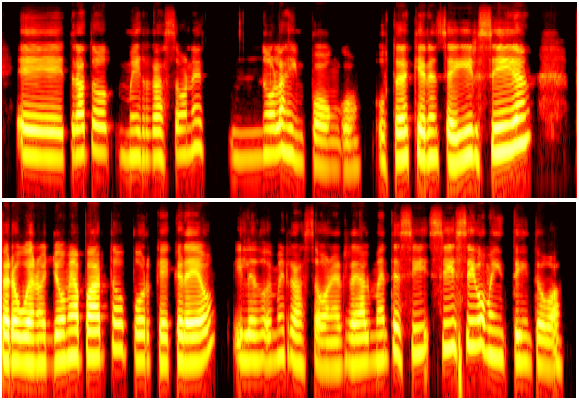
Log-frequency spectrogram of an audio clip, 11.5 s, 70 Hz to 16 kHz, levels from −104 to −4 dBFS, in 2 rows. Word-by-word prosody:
eh 225 -2 0
trato 245 +1 -3
mis 225 0 -11
razones 240 +5 -7 0.2
no 220 +2 -7
las 265 -1 0
impongo. 170 -6 -7
Ustedes 215 +3 +1
quieren 225 -1 +1
seguir, 215 +4 +1
sigan, 270 - +5 0.4
pero 200 -1 +7
bueno, 190 -1 +4
yo 205 +3 0
me 230 - +3
aparto 230 +4 +4
porque 195 -2 -3
creo 200 - +4
y - - -8
les 205 -1 -3
doy 195 -1 -7
mis 225 +2 -10
razones. 175 -3 -5
Realmente 200 +6 -2
sí 245 +5 -8
sí 290 +1 -3
sigo 310 -1 +1
mi 235 -2 -4
instinto, 195 -4 -4
va. 170 +1 -4
220 Hz, 155 wpm, -22 LUFS, 195-240 Hz, 0.4 s, pero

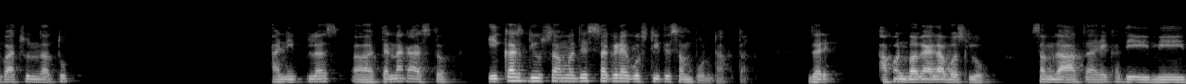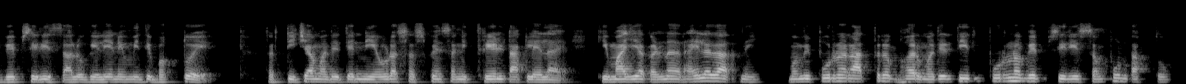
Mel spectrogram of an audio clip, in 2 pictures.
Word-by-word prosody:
वाचून 120 +2 -2
जातो 115 +3 -4 2.1
आणि 120 +1 0
प्लस 130 +1 -2
अ, 110 -1 0
त्यांना 135 +3 +2
काय 135 -2 +1
असतं? 115 -2 -7 0.4
एकाच 165 +5 +6
दिवसामध्ये 150 -1 +3
सगळ्या 150 -1 +3
गोष्टी 135 0 0
ते 130 - +1
संपवून 105 -6 -4
टाकतात. 90 0 -15 0.7
जर - - +3 0.6
आपण 130 -2 +1
बघायला 125 0 +6
बसलो, 115 -3 -1 0.6
समजा 120 -1 +2
आता 115 +1 -3
एखादी 115 +1 -2 0.2
मी 115 0 +1 0.2
वेब 120 0 +1
सिरीज 120 -1 0
चालू 115 0 -1
केली 115 0 +1
आणि 120 0 -1
मी 115 0 -2
ती - - +3
बघतोय, 115 0 -1 0.6
तर - - -5
तिच्यामध्ये 120 0 +1
त्यांनी 120 -1 +1
एवढा 120 +1 +1
सस्पेन्स 120 0 -5
आणि 120 0 -1
थ्रिल 125 0 +2
टाकलेला 115 -1 +1
आहे, 100 -2 -5 0.3
की 120 - 0
माझ्याकडून 120 0 +2
राहिलं 130 +5 +2
जात 140 -3 +2
नाही. 115 -2 -5 0.3
मग 125 - -1
मी 135 +1 +3
पूर्ण 145 0 +1
रात्रभरमध्ये 135 -2 +1
ती 140 - +4 0.2
पूर्ण 150 +2 +1
वेब 145 -1 +2 0.2
सिरीज 130 -1 0
संपवून 130 +4 -4
टाकतो. 120 -1 -8
125 Hz, 140 wpm, -22 LUFS, 115-135 Hz, 2.1 s, एकाच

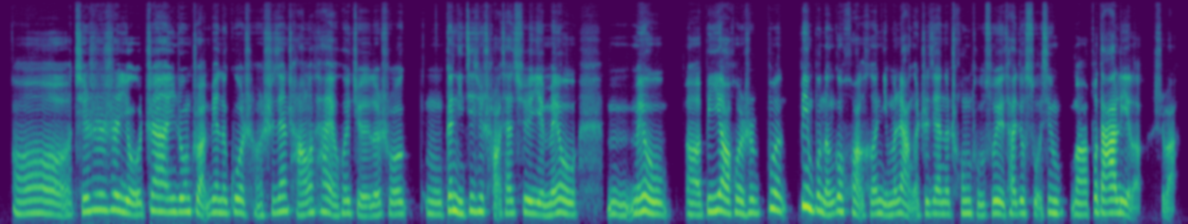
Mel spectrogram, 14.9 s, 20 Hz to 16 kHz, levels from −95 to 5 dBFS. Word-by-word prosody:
哦， 200 -4 -3
其 225 +1 0
实 255 +1 0
是 250 -1 +2
有 185 -4 +2
这 245 +6 -3
样 230 -2 +3
一 225 - 0
种 225 0 +1
转 215 -6 -1
变 215 +2 -1
的 205 - 0
过 215 0 0
程， 175 -3 -9
时 210 - -6
间 235 +2 0
长 175 -6 -3
了， 215 - -1
他 225 0 -3
也 190 -5 -1
会 205 +4 -3
觉 160 -5 -4
得 170 +1 -2
说， 190 0 -3 0.3
嗯， 190 -2 -4
跟 245 +6 +4
你 205 - +3
继 240 +5 -2
续 230 0 +2
吵 225 - -3
下 200 -1 -3
去， 210 0 0
也 190 -3 0
没 180 +2 0
有 195 -3 +1 0.4
没 195 +3 -2
有， 200 -6 +3 0.2
啊， 185 -2 -1
必 230 +6 0
要， 230 -4 +6
或 215 +1 -1
者 200 - +2
是 210 +2 -1
不 210 +7 -2 0.3
并 310 -4 +8
不 250 - +1
能 180 -4 +1
够 230 +3 +1
缓 210 -2 -2
和 190 0 -4
你 190 -3 -2
们 185 +2 -1
两 205 - +1
个 - - -7
之 195 - -4
间 195 0 -2
的 190 - -3
冲 205 +2 -3
突， 175 -4 -7
所 200 +3 0
以 195 - +3
他 190 +2 -2
就 205 +1 0
索 200 - -7
性， 205 -1 -2
呃， 180 -1 +1
不 230 - 0
搭 210 -1 +7
理 205 -3 +3
了， - - -8
是 455 - -15
吧？ - - -6
205 Hz, 290 characters per minute, -19 LUFS, 190-225 Hz, 0.4 s, 并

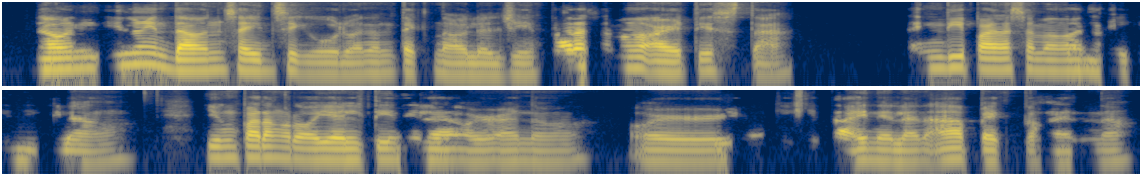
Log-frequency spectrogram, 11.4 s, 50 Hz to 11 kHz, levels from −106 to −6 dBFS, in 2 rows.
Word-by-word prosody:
down 150 +1 +6
'yun 165 +5 -7
lang 215 - +4
'yung 170 - -6
downside 140 -1 +6
siguro 115 -4 -3
ng 120 0 -9
technology 110 -1 -5
para 175 +3 +6
sa - - -22
mga 165 0 +3
artista, 125 +2 0 0.5
ah, - - -26
hindi 165 +1 -1
para 150 -1 +6
sa 150 - -2
mga 140 0 -3
nakikinig 125 -2 -15
lang. 115 -1 -6 0.5
'Yung 150 0 -3
parang 150 0 +4
royalty 130 -1 0
nila 125 -1 -4
or 120 - -6
ano 115 +1 -11 0.2
or 120 -1 -4 0.3
kikitain 130 - -2
nila, 120 0 -3
naapektuhan 120 -4 -3
'no. 115 - -11
130 Hz, 160 wpm, -23 LUFS, 120-145 Hz, 0.5 s, down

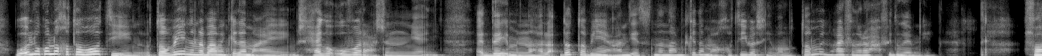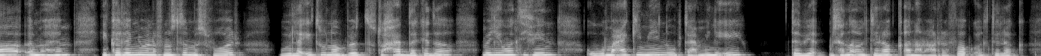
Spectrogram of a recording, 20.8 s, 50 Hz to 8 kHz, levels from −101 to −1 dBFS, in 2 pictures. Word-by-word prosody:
وأقول 270 +7 +4
له 385 - +3
كُل 390 +1 +4
خطواتي، 340 - +1
طبيعي 235 +11 +4
إن 350 - +1
أنا 295 -2 +4
باعمل 265 -1 +4
كده 250 +1 0
معاه، 195 -5 -1
مش - - -10
حاجة 235 +2 -1
over 260 +4 -1
عشان 185 +1 -8 0.2
يعني 175 +3 -10 0.4
أتضايق 215 +4 0
منها، 190 -2 -3
لأ، 185 - -4
ده 295 - 0
الطبيعي 235 -7 -1
عندي 195 +2 -2
أساسًا 200 +4 -14
إن 235 - 0
أنا 220 0 0
أعمل 215 0 -3
كده 265 +3 -7
مع 225 -6 -3
خطيبي، 205 +5 -7
عشان 245 -6 -9
يبقى - - -13
متطمّن 260 - -8
وعارف 265 -2 -4
أنا 215 - -2
رايحة 220 +1 -4
فين 230 -1 -6
وجاية 205 -2 -3
منين. 180 -2 -14 0.9
فالمهم 255 +1 +4 0.3
يكلّمني 275 +4 +5
وأنا 280 -2 +5
في 255 -1 +1
نُص 245 +2 +3
المشوار، 250 0 0 0.4
ولقيته 230 +4 0
نبرة 250 -1 +3
صوته 250 0 -7
حادة 245 -3 +2
كده، 240 +6 -1 0.3
بيقول 275 +1 +4
لي: 280 - +5
"هو 280 - +6
أنتِ 285 0 0
فين 270 +2 +1 0.3
ومعاكِ 240 +4 +1
مين 270 +2 +3
وبتعملي 245 -1 +1
إيه؟" 280 +4 -2 0.4
طَب 225 -3 +2
ي 225 0 -1
مش 210 +1 -4
أنا 250 +2 +3
قُلت 240 -1 -1
لك، 245 +1 0
أنا 220 -2 +2
معرّفاك، 200 +5 -3
قلت 210 -2 -9
لك، 210 -3 -5
245 Hz, 195 wpm, -24 LUFS, 215-265 Hz, 0.9 s, هو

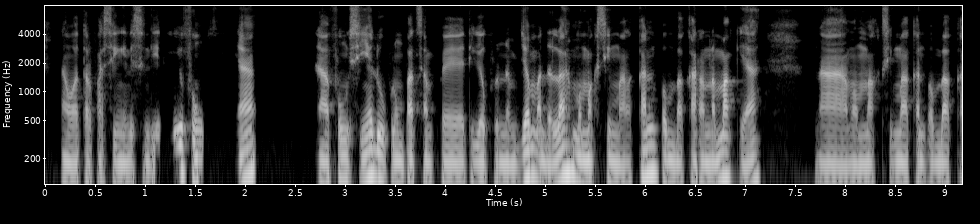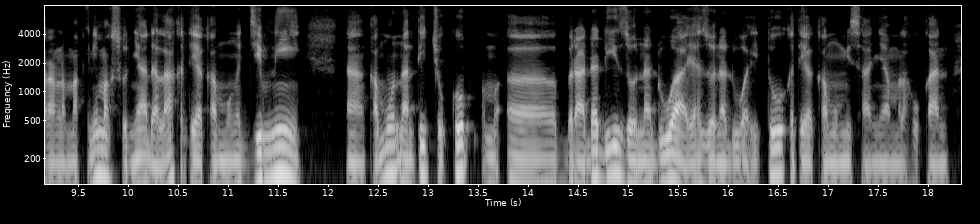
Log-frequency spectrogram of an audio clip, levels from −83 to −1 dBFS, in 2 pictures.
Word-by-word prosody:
Nah 95 - -2
water 90 0 -2
fasting 90 -1 -4
ini 90 - -3
sendiri 90 +10 -5
fungsinya 100 -5 -1 0.7
nah 95 - +4
fungsinya 105 +5 +1
24-36 90 -3 -1
jam 120 +3 +4
adalah 95 +10 +3
memaksimalkan 95 +5 0
pembakaran 95 -5 -2
lemak 115 +6 +3
ya. 90 +5 0 0.6
Nah 85 -2 +1
memaksimalkan 85 +1 -3
pembakaran 90 0 -2
lemak 90 0 -4
ini 120 - +3
maksudnya 105 -3 +1
adalah 90 +3 +2
ketika 95 -1 -1
kamu 95 0 -2
ngegim 110 +6 +2
nih, 130 +1 +7 0.5
nah 90 -1 +1
kamu 135 +6 +2
nanti 95 +8 +2
cukup, 145 +1 +2
mmm, 105 -1 -5
eee, 95 -2 0
berada 95 +2 +2
di 125 +4 +3
zona 95 -5 +1
2 100 0 +4
ya, 95 - 0
zona 90 -1 0
2 95 0 -2
itu 130 +9 +2
ketika 95 -1 -1 0.2
kamu 90 0 -2
misalnya 90 0 -5
melakukan, 85 0 -5
95 Hz, 145 wpm, -25 LUFS, 90-105 Hz, 0.7 s, nih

